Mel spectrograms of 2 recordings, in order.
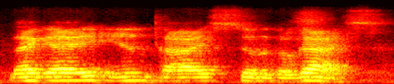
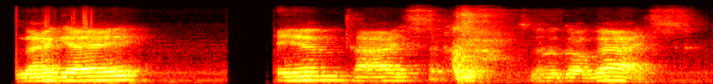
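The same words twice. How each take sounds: First: "Lege in tais synagogues" read slowly, word by word, each syllable spelled out; slow careful reading. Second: Said in the usual way. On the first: Shown as a demonstration. Teacher rereads the Greek phrase for the class, slow and careful. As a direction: lay out the Greek slowly for the students to follow.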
